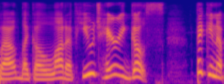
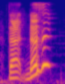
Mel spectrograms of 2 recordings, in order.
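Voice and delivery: loud, higher exclamation; crying out; 4 semitones higher, 8 dB louder than usual. A narrator's reading. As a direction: burst out as the dismayed earthworm. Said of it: "cried the earthworm".

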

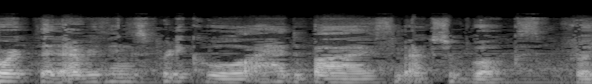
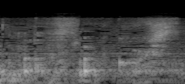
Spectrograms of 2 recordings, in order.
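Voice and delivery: whispered aside; 10 dB quieter than usual. Real, not acted.

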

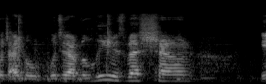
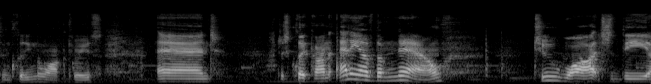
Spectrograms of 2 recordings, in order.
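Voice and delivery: announcer voice; 7 dB louder than usual. Acted. Outro announcer read.

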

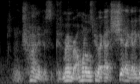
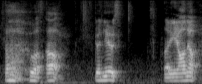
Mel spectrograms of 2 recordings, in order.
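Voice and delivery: usual speaking voice

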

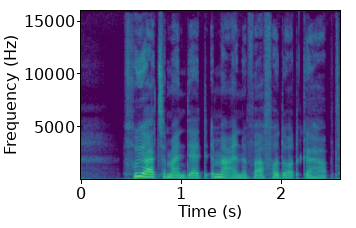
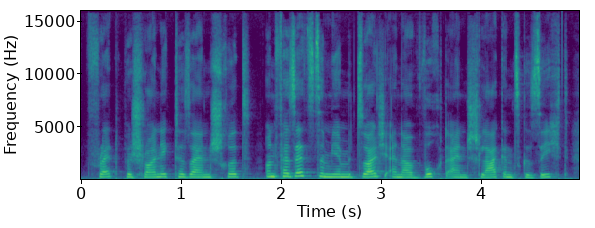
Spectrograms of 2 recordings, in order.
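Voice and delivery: plain reading voice

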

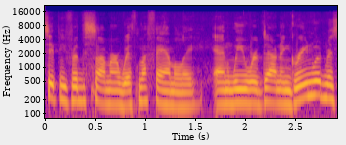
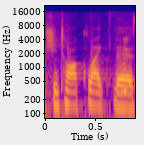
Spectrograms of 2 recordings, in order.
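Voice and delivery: lower-pitched imitation of a New York teacher; New York accent; 5 semitones lower than usual. Pupil recalling her first-grade teacher, imitated New York accent. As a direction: mimic how a New Yorker talks. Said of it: "she was from New York".

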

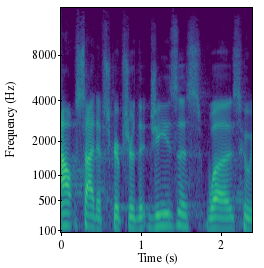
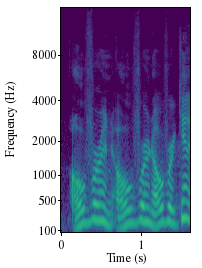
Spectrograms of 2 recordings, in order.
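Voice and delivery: ordinary talk

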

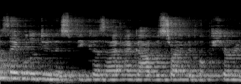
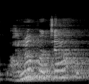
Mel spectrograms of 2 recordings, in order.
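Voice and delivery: higher, shrugging mock answer; offhand reply; 7 semitones higher, faster than usual. Telling her friend she doesn't know why, a higher, shrugging tone. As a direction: toss it off lightly. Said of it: "I'm like".

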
